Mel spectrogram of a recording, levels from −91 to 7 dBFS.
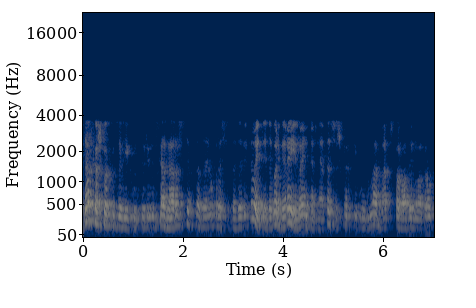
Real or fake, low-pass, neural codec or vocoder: fake; 3.6 kHz; vocoder, 22.05 kHz, 80 mel bands, WaveNeXt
